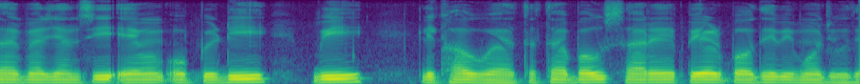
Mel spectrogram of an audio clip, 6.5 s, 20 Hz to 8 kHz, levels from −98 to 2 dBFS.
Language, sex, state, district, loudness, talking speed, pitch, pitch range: Hindi, male, Jharkhand, Ranchi, -14 LUFS, 140 wpm, 100 Hz, 95-105 Hz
